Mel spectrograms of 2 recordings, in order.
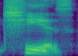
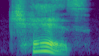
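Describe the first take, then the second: First: The word is said with an 'ear' vowel. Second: The word is said with an 'air' vowel. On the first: The speaker calls it right. "How can he not be able to say cheers?" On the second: The speaker calls it wrong. "Why is it so difficult to pronounce the word cheers?"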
